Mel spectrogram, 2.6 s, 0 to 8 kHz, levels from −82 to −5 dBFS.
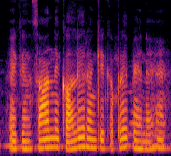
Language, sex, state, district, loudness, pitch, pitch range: Hindi, male, Arunachal Pradesh, Lower Dibang Valley, -19 LUFS, 160 Hz, 150-175 Hz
